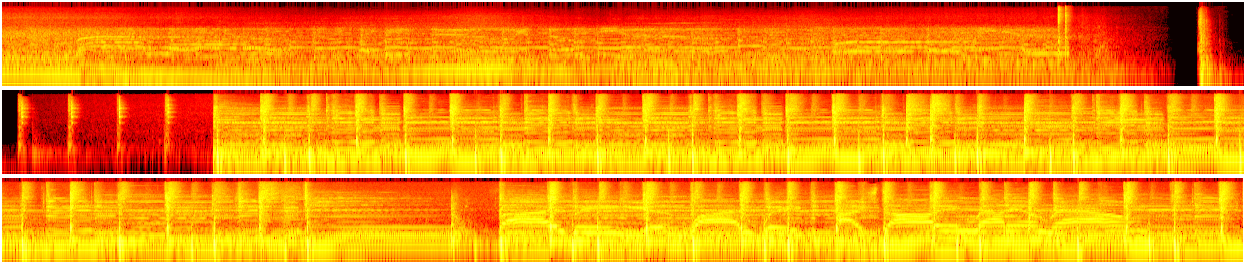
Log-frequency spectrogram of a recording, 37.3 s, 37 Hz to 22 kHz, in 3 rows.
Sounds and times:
Progressive rock: 14.6s - 37.2s.

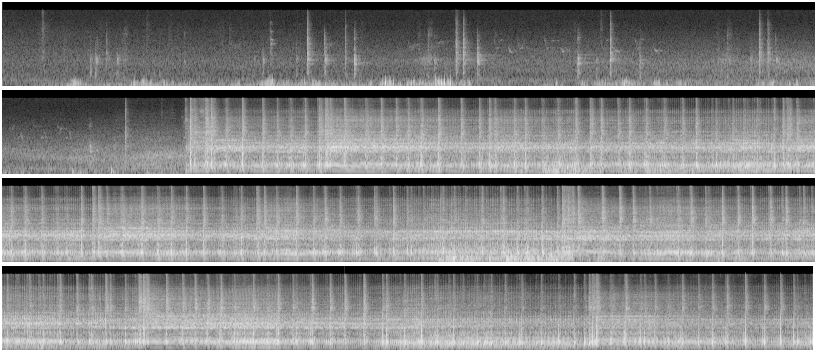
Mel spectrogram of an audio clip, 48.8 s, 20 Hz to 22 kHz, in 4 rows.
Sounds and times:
Motorcycle: 1.1s - 48.7s.

